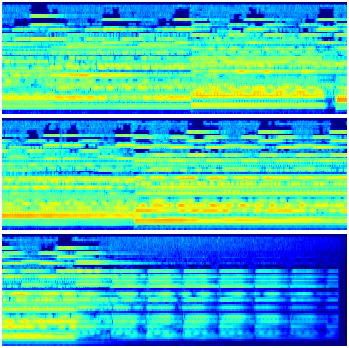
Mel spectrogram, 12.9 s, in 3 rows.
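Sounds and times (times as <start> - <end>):
bass: 0.0 - 9.6.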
